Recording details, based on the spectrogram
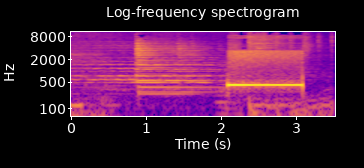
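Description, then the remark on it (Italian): An outgoing call's ringing tone: one loud, steady electronic beep lasting about a second, preceded by a quieter buzzy line tone, with no one talking. “Vediamo dopo quanto tempo risponde, perché una persona gentile dovrebbe rispondere dopo due squilli, perché se tu non rispondi subito non sei gentilissimo, eh?”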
